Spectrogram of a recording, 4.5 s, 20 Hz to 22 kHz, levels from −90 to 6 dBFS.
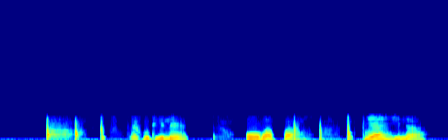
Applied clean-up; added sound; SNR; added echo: neural diffusion model UNIVERSE++.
